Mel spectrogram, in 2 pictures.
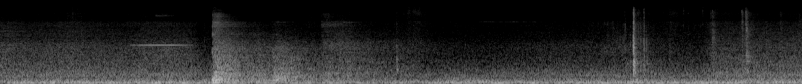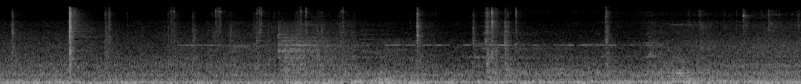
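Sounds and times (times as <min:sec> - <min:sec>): low background rumble: 0:00.0 - 0:10.5.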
